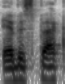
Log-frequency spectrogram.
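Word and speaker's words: Eberspächer: So German product, the Eberspache is absolutely top tier, and that Eberspache, I've confirmed, that's exactly how you pronounce it.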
